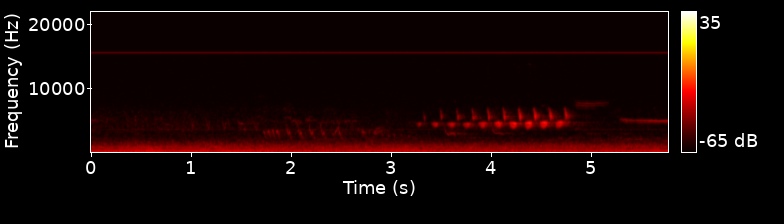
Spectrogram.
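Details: A yellowhammer (Emberiza citrinella) perched on a tree branch in a forest sings a quick run of high, dry repeated notes ending in a long, drawn-out note, then flies off, over a low hum of distant traffic.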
